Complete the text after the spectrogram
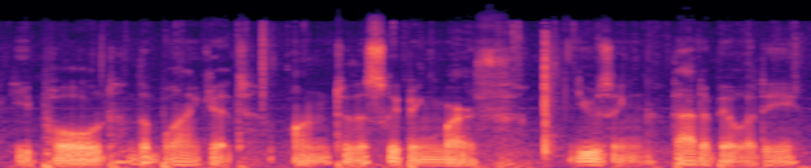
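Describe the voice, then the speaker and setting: Soft-spoken male ASMR storyteller; very deep, gravelly, slow read. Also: very animated, slight background noise.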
